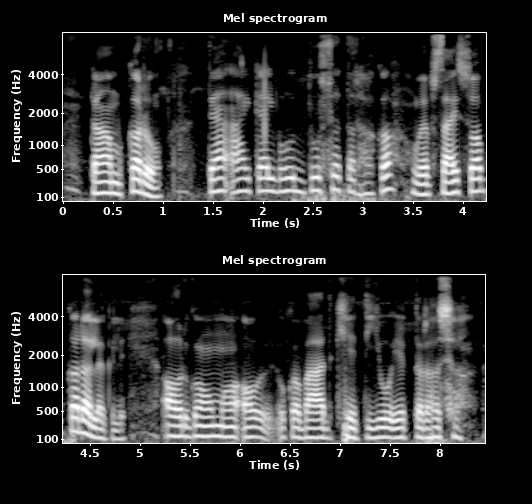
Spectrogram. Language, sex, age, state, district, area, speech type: Maithili, male, 18-30, Bihar, Darbhanga, rural, spontaneous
